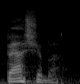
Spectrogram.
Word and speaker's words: Bathsheba: This is the story of David and Bathsheba, or Bathsheba, if you want to say it correctly, Bathsheba.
